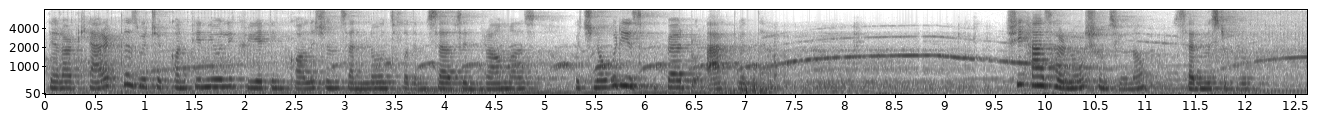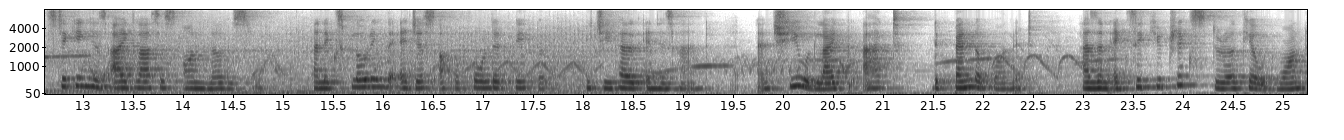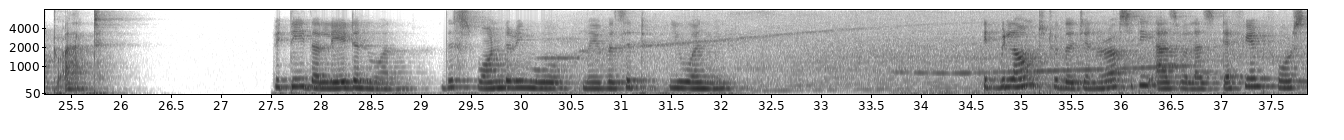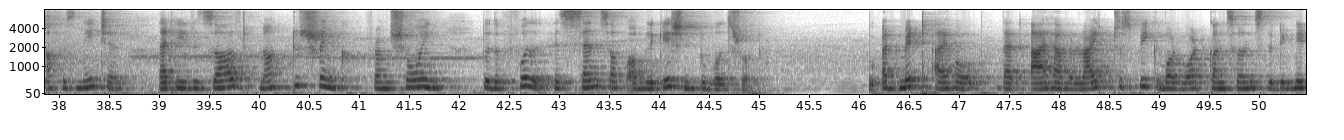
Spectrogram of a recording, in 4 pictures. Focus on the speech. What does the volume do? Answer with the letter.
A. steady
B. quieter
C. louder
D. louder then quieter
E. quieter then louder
A.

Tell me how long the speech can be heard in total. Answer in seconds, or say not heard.
43 s.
